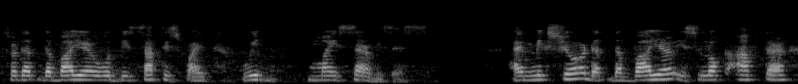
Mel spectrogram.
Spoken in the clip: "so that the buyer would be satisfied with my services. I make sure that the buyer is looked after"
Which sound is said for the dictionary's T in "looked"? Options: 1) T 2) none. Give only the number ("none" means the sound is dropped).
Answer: 2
